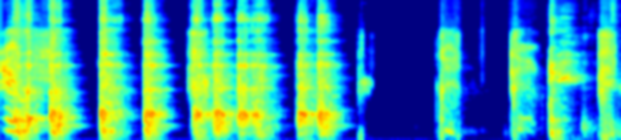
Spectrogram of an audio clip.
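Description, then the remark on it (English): A voice imitates choking on a chicken bone in the throat: a rapid run of harsh, strained coughing bursts, then a brief pause and a few shorter, weaker gasping coughs trailing off. “It's a chicken bone in the throat.”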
